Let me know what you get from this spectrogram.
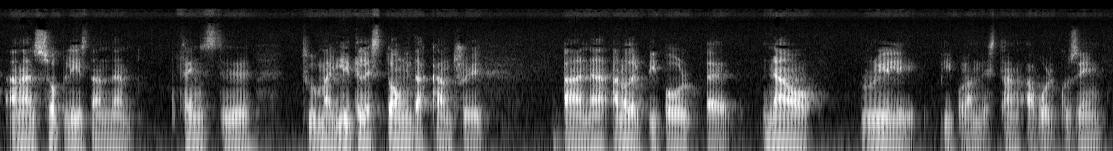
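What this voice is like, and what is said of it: Spanish accent in English. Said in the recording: “I'm very Spanish, as you can see. My accent is still there after 23 years.”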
